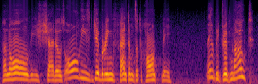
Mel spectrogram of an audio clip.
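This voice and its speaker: Nervy haunted aristocrat, highish voice, theatrical old radio horror, muffled vintage sound. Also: male voice, lively intonation, darkish tone. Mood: feverish excitement. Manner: theatrical, halting, swinging between weary and frenzied. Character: Roderick Usher, frail, haunted, feverish nobleman with frayed nerves.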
